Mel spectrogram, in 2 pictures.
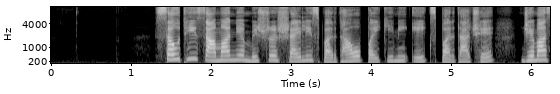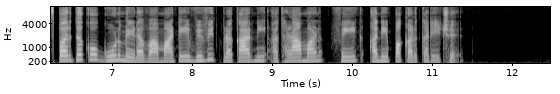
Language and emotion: Gujarati, neutral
